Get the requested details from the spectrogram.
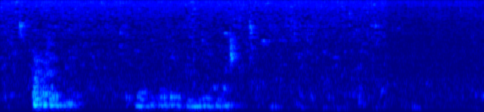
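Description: Batter sizzles and bubbles in hot oil.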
